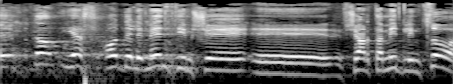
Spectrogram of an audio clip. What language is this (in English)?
Hebrew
